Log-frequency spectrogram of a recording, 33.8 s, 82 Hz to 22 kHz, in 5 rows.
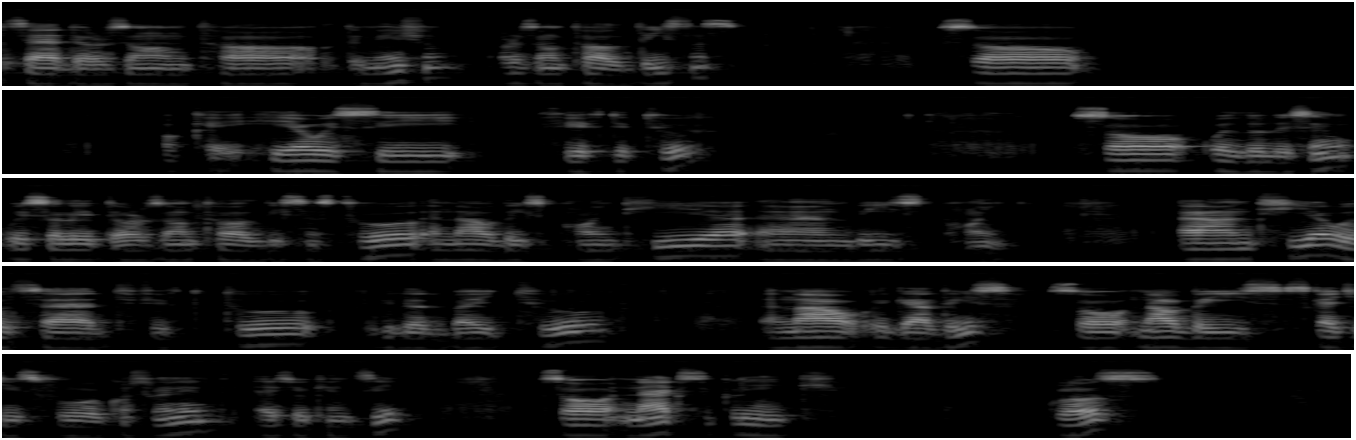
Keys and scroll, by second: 4.2 ctrl+Tab, 11.9 ctrl+Tab, 20.8-22.6 typing, 23.2 Return.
